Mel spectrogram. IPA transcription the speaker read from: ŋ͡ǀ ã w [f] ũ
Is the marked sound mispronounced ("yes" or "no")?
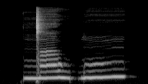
yes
